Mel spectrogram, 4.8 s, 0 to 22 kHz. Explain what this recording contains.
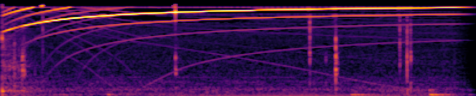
one use camera flash load
flash load of a one use camera (very close!!)recorded with sm 58 mic in mackie vlz and tascam da 40 dat.
flash, load, one-use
